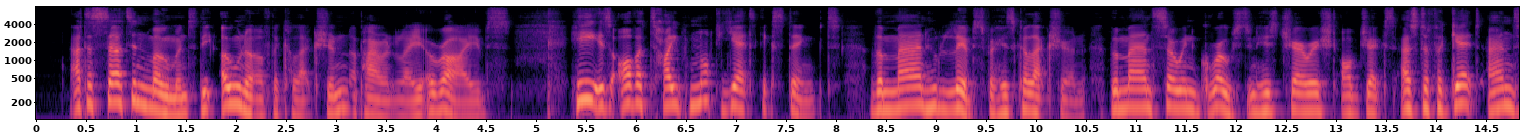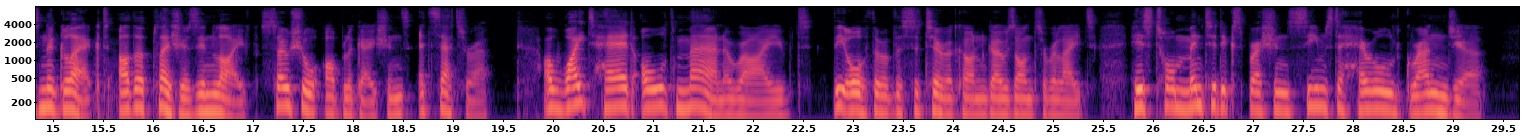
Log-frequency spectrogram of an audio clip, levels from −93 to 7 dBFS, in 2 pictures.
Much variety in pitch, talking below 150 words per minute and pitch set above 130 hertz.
Yes: wide, 5.7 semitones; average, 140 wpm; medium, 140 Hz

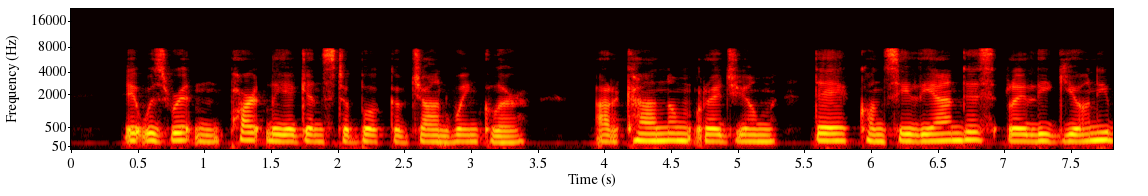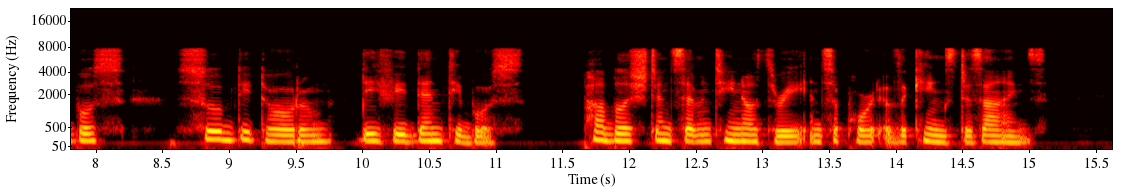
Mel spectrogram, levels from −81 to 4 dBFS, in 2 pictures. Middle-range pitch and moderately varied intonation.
No: medium, 155 Hz; narrow, 1.9 semitones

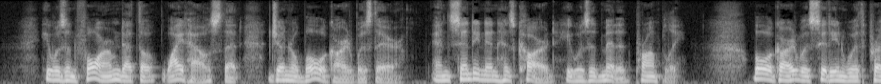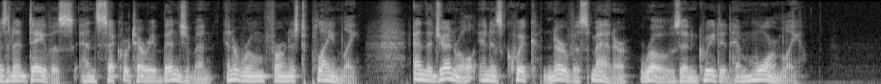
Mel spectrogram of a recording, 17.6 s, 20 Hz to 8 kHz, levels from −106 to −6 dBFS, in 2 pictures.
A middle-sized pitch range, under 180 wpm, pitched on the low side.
Yes: average, 3.1 semitones; average, 165 wpm; low, 110 Hz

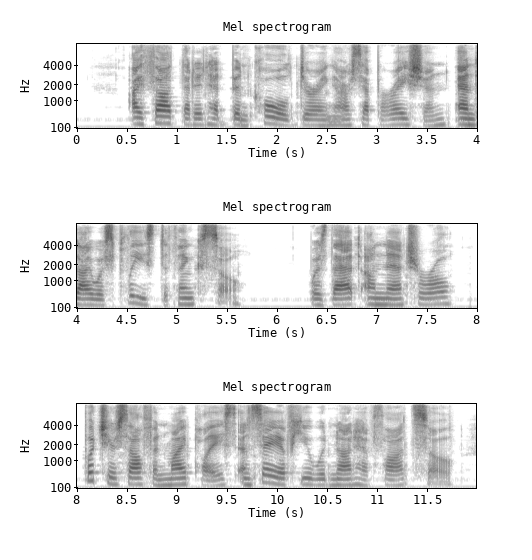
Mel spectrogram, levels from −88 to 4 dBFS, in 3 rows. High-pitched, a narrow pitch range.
No: medium, 165 Hz; narrow, 1.9 semitones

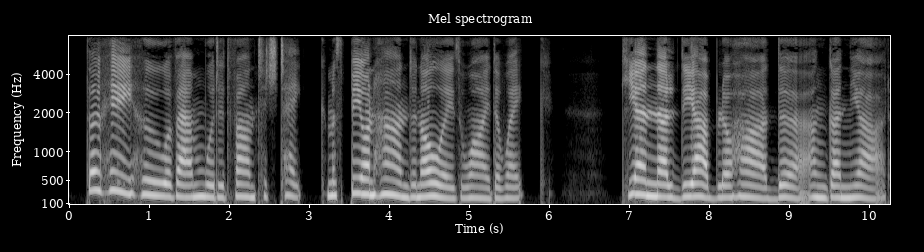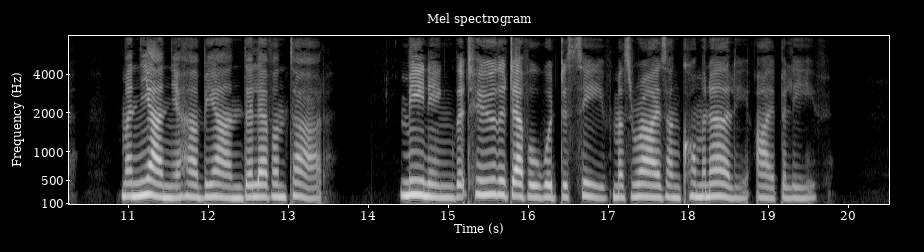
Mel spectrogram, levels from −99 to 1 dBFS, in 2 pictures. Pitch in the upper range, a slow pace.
Yes: high, 210 Hz; slow, 115 wpm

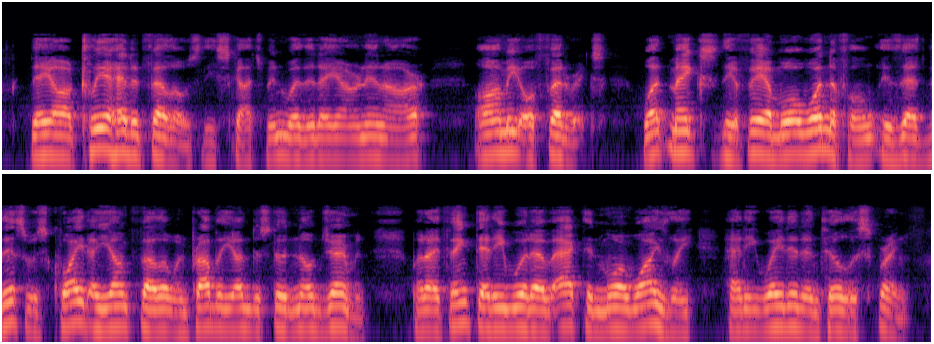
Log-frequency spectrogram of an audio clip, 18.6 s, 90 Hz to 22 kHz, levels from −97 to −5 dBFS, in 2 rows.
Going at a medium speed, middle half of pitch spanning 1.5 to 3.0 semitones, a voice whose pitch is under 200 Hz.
Yes: average, 160 wpm; narrow, 2.4 semitones; medium, 140 Hz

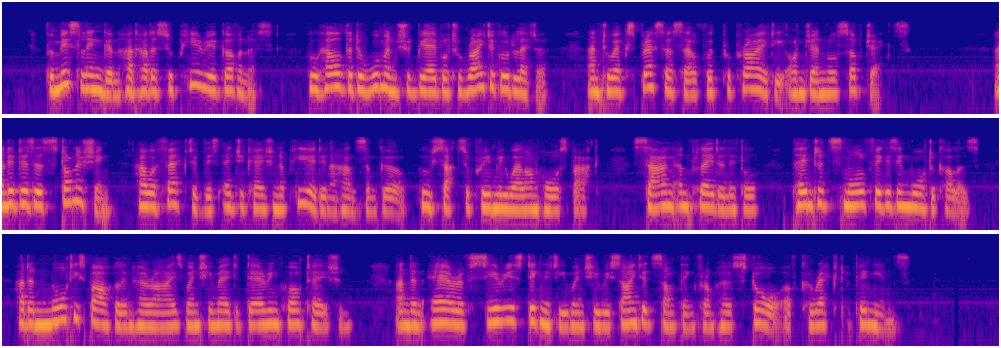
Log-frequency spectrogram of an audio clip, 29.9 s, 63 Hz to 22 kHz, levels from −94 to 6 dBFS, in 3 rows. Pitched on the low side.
No: high, 205 Hz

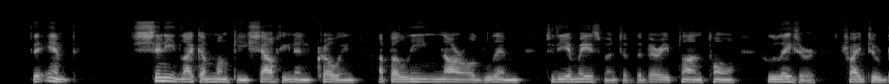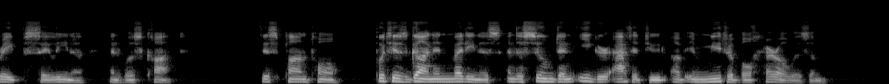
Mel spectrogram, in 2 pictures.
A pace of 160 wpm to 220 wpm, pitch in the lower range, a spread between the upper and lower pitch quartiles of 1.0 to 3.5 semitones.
No: average, 150 wpm; low, 115 Hz; average, 3.0 semitones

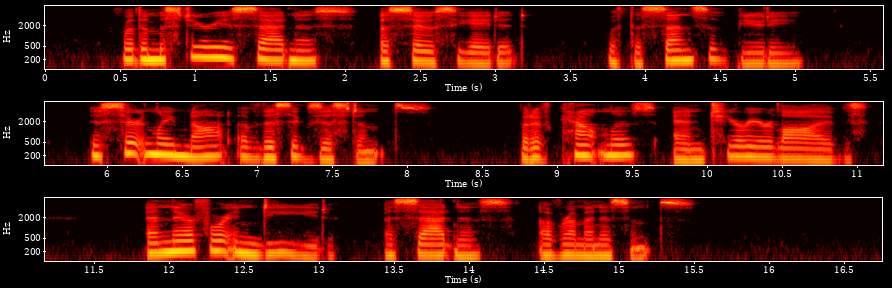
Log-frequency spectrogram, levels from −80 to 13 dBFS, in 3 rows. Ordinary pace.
No: slow, 100 wpm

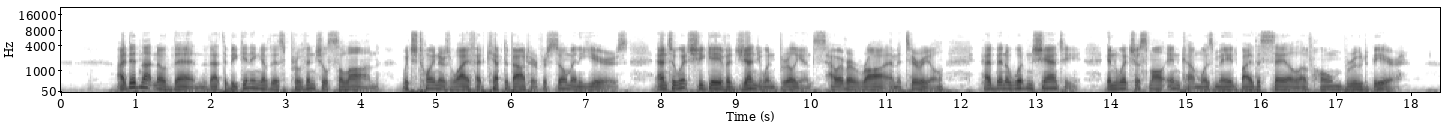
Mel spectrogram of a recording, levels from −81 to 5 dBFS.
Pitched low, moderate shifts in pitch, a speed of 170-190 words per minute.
Yes: low, 100 Hz; average, 4.5 semitones; average, 175 wpm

